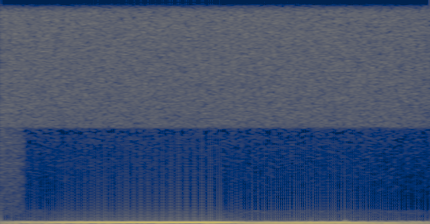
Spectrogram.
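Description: A blue whale call, its deep bass raised four octaves by technical means so that humans can hear it: a loud, steady low hum that drops to a deeper pitch about halfway through and continues droning to the end, with no other sounds.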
